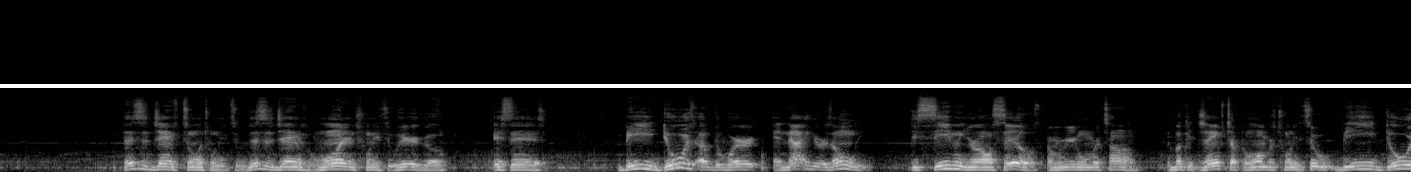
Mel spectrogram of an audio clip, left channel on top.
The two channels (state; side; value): silent; left; digital silence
